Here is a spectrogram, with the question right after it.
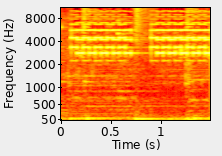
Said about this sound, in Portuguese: Ei, que barulho é esse? É as tripas roncando de fome. Que conversa é essa? Isso aí é o celular tocando e tá saindo de dentro do seu bucho. Seu guarda, esse barulho é as tripas ligando pra boca pra saber se os dedos estão de greve.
